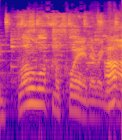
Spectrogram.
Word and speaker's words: McQuade: Lone Wolf McQuade.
